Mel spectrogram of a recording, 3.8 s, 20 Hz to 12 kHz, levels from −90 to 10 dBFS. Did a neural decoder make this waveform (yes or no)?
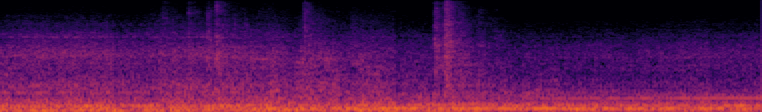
no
